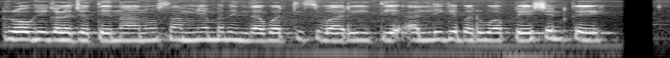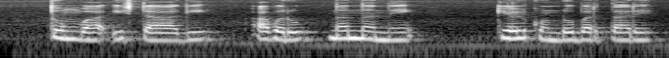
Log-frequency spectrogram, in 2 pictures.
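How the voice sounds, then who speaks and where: A woman voicing a young woman doctor who speaks in a pleading, tearful, halting way. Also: mid-range voice, little pitch movement, dark tone, lightly acted. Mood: hurt.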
